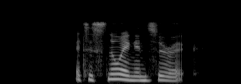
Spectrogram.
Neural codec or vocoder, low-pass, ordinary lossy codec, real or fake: none; 7.2 kHz; none; real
